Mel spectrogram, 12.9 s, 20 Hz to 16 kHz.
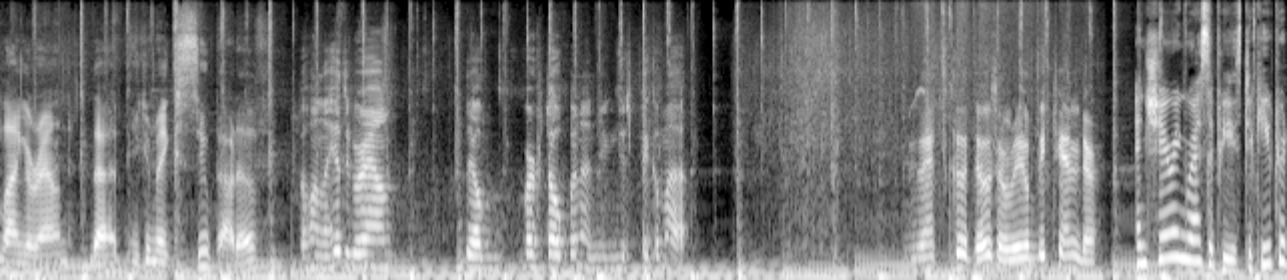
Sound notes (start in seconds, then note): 7.4 leaves and grass rustling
